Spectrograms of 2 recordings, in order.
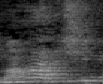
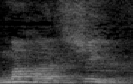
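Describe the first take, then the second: First: महर्षि split apart as maha-rishi; teacher's wrong take of महर्षि, maha-rishi; wrong pronunciation. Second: महर्षि as one word, ma-har-shi, with the r joined; teacher's correct take of महर्षि, soft and settled; correct pronunciation. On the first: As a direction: say महर्षि the wrong way, as two words. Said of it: "महर्षि नहीं". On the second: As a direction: say महर्षि right, the r sliding into shi. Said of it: "उच्चारण में महर्षि". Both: Shown as a demonstration.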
